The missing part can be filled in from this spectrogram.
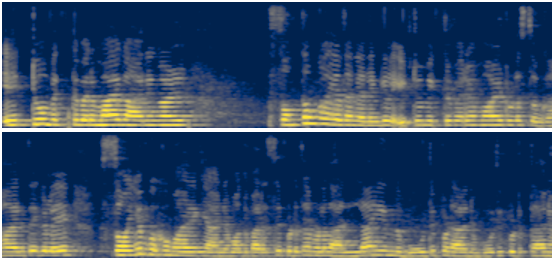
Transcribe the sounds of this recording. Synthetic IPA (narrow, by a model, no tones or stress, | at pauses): e̞ːtːɐʋumʋjek̚t̪ibɐɾɐmaːjɐkaːɾjɐŋːɐɭ | swɐnd̪ɐmkaːjiːlt̪ɐnːejɐlːe̞ŋɡileːtːɐʋumʋjek̚t̪ibɐɾɐmaːjiʈːuɭːɐsuɡʱaːɾɐðɐɣɐɭe̞swɐjɐmbɐɣumaːjɐɡaːɾjɐmɐðɨpɐɾɐsɐpːeɽut̪ːaːnuɭːɐðɐlːaenːɨbuːd̪ʱːipːe̞ɽaːnubuːd̪ʱjipːe̞ɽut̪ːaːnu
